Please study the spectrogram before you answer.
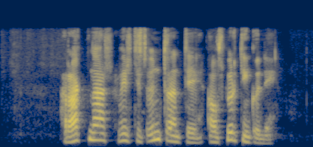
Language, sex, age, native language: Icelandic, male, 40-49, Icelandic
